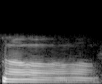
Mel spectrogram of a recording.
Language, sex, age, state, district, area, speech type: Bodo, male, 60+, Assam, Kokrajhar, rural, conversation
